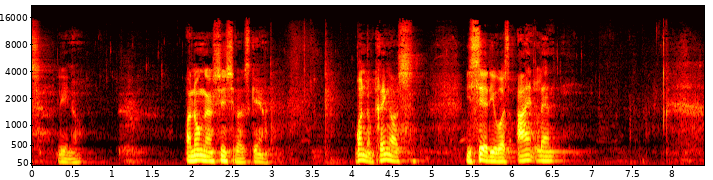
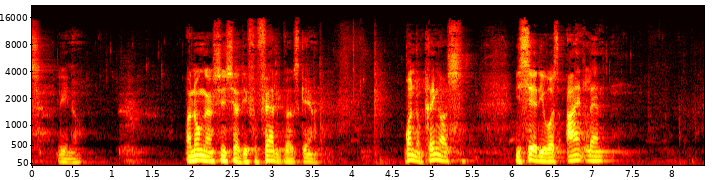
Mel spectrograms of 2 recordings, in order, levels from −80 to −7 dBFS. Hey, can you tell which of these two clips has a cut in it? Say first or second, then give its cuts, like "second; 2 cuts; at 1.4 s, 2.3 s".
first; 1 cut; at 2.5 s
